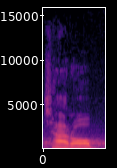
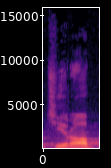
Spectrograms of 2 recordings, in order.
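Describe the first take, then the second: First: The first vowel is a. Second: The first vowel is i. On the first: The speaker calls it wrong. "boleh juga dengan fathahnya huruf jim" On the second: The speaker calls it right. "Dengan kasronya huruf jim"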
